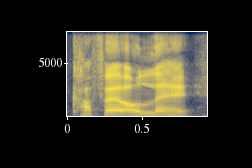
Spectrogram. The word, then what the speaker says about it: café au lait: as people describe it, café au lait. How the hell do I pronounce Café it? au lait. I did French in GCSEs. I can't remember. Café latte? Café lait? Café au lait.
